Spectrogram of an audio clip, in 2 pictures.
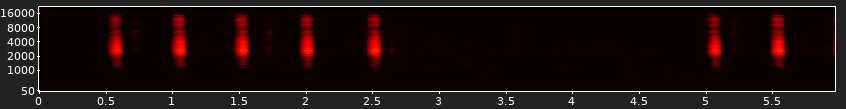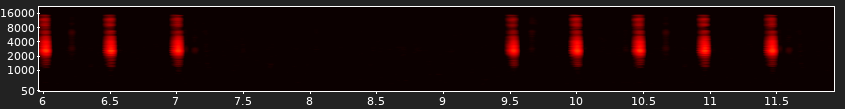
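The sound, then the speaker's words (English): Field recording of bark beetle chirps: sharp, high clicking pulses arriving in three bursts of about five evenly spaced chirps each, separated by short pauses, over a faint hiss with no talking. “And here are the beetle chirps.”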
